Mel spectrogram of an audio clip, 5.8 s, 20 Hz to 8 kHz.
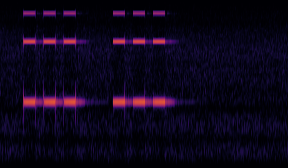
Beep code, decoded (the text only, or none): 3-3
